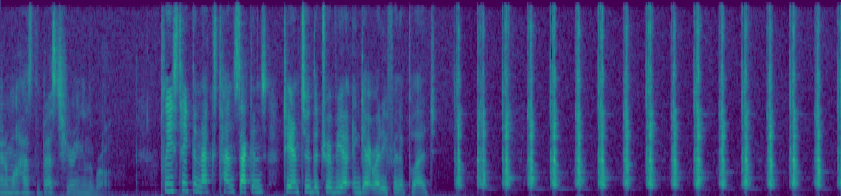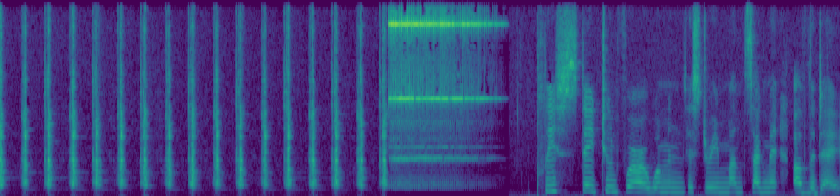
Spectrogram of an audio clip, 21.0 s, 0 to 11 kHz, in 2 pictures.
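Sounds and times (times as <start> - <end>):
clock ticking: 5.6 - 16.4
bell ringing: 15.4 - 16.9.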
